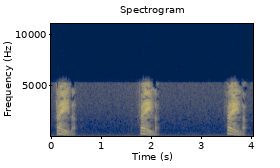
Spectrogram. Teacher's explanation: After the falling tone, the pitch of the neutral tone is at the bottom. It really takes the place of the tip of the tail of the falling tone.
